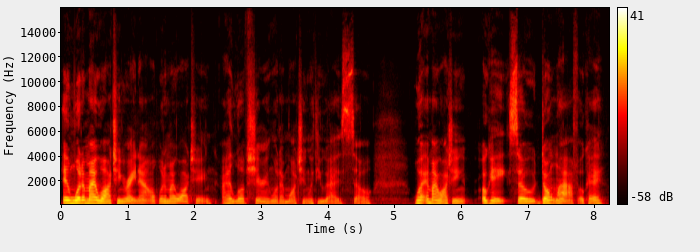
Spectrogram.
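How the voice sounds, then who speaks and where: A woman's voice: mid-range voice, normal speed, creaky. A woman hosting a podcast, telling a rambling, self-deprecating story in a casual chatty way with many restarts. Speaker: podcast host.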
